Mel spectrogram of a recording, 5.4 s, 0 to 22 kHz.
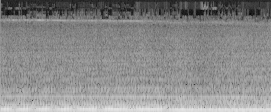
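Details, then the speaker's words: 24-valve Cummins diesel with HX35 turbo, driving: thin high-pitched whine over the deep diesel drone, only at certain rpm, speed and throttle; loose turbo oil drain bolt caused an oil drain leak and poor oiling; owner suspects turbo damage. "I still hear it guys it's still there [Music] it's definitely still there I can still hear that slight whining noise in the turbo"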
